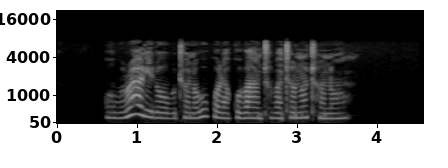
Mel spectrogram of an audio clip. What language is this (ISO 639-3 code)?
lug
